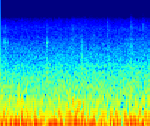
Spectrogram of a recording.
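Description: Steady low rumble of a semi-truck's diesel engine and road noise, heard inside the cab while cruising on the interstate.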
